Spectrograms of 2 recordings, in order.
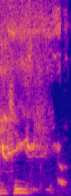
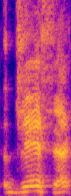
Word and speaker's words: Jussie: I don't think his name is pronounced Juicy. That's the first problem. I don't think it's somebody. I don't know who it was used to call him Juicy. But we know it's Jesse.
